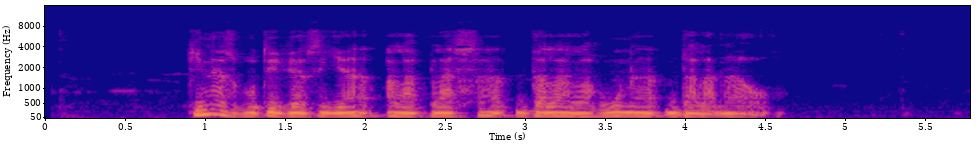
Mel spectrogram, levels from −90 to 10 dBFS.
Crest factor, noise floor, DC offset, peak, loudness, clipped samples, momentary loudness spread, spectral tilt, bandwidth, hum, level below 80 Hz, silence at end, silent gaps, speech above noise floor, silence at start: 14 dB; -72 dBFS; under 0.1%; -12 dBFS; -25 LUFS; under 0.1%; 5 LU; -9 dB/octave; 7 kHz; none; -44 dBFS; 1.2 s; none; 48 dB; 0.9 s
